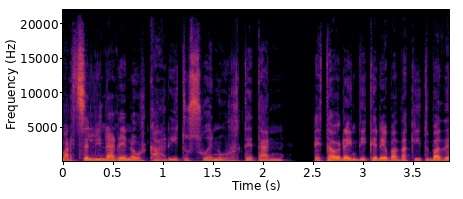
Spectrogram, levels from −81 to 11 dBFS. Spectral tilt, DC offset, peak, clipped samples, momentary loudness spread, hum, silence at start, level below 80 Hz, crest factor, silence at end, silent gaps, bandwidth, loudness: -4.5 dB/octave; under 0.1%; -6 dBFS; under 0.1%; 8 LU; none; 0 s; -44 dBFS; 16 dB; 0 s; 2.42-2.47 s; over 20 kHz; -22 LUFS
